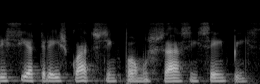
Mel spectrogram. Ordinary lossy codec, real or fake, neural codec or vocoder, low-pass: none; real; none; 7.2 kHz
